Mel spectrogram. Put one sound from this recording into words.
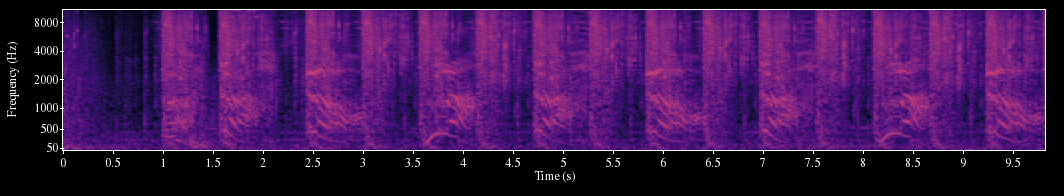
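A monster shrieks and growls again and again.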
